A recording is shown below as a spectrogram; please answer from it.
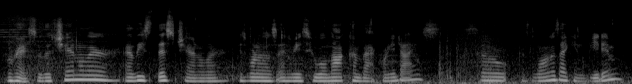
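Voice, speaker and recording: A streamer narrating a game run in a loose, chatty way, cracking jokes and swearing now and then. The voice sits at an ordinary middle pitch. Everything is aimed at the chat watching live. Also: fast talker, a little mellow, a little hiss or hum. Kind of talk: casual gameplay commentary.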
